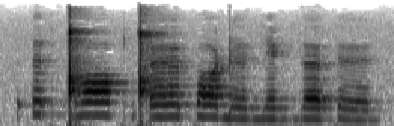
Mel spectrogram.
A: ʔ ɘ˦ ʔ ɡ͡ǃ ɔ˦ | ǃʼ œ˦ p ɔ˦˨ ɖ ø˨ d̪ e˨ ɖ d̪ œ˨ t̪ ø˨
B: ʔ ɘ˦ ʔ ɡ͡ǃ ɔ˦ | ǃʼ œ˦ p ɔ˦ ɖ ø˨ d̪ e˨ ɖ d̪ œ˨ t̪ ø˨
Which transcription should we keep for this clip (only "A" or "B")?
B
